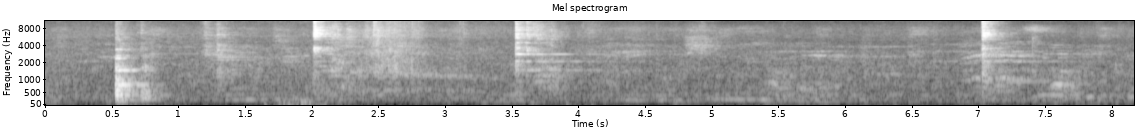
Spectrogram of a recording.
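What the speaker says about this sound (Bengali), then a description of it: "ঝোলটা ফুটে উঠেছে এখন আমি পুটি মাছগুলো দিয়ে দেব" Puti fish going into a simmering tomato, potato and onion curry broth in a pot, with four sharp metal clanks of a utensil against the pot over a quiet bubbling background.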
